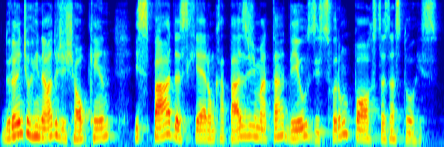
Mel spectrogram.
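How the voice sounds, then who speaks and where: A man's voice: medium pitch, a little slow, lightly acted. A man playing an ancient survivor of a fallen dynasty, narrating in a solemn, formal storytelling manner. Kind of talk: scripted dramatic narration.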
